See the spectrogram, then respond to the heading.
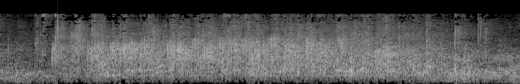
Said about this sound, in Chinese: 感谢您的掌声鼓励啊！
